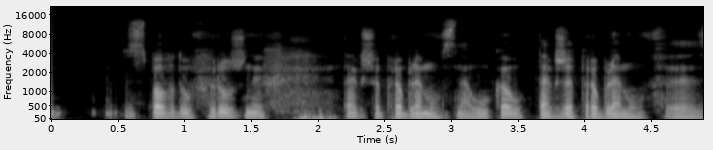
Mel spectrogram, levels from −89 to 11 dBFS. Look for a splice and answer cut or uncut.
cut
